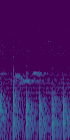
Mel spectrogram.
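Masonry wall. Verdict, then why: Solid. Five quick knocks on a solid masonry wall beside a hollow partition give short, dull, mid-pitched thuds with almost no ring. The wall sounds solid and is judged probably load-bearing.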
